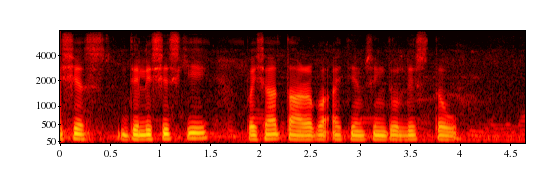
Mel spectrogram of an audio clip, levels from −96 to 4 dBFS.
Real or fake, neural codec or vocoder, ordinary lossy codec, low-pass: real; none; none; none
